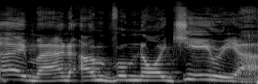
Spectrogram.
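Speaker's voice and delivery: high, drawn-out mock Nigerian accent; hammed-up fake Nigerian accent; botched Nigerian accent. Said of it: "Just do your own voice".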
